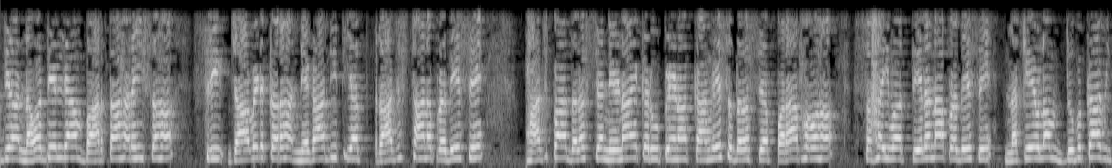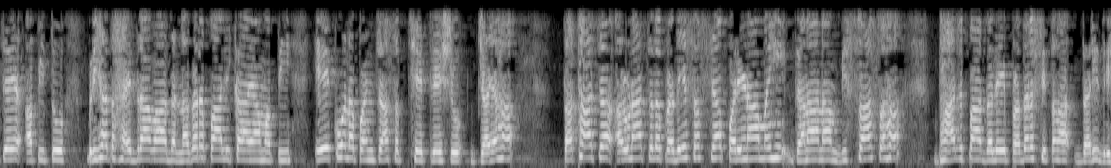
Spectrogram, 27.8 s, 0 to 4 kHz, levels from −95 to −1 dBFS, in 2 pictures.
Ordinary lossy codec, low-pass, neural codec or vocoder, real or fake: none; 3.6 kHz; vocoder, 44.1 kHz, 128 mel bands every 512 samples, BigVGAN v2; fake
